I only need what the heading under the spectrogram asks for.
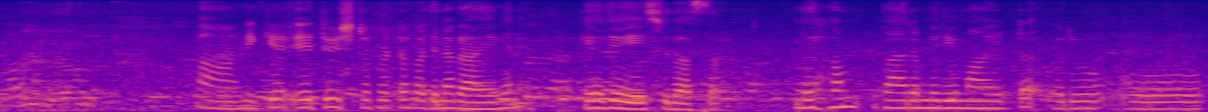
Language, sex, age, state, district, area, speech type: Malayalam, female, 45-60, Kerala, Pathanamthitta, rural, spontaneous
